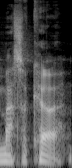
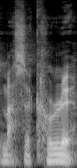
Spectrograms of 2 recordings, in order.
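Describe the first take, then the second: First: The word ends with an ordinary 'ker' sound. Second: The word ends with an 'ee' sound, rhyming with 'me'. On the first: The speaker calls it right. "Instead of saying massacre" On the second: The speaker calls it wrong. "slightly butcher the pronunciation"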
